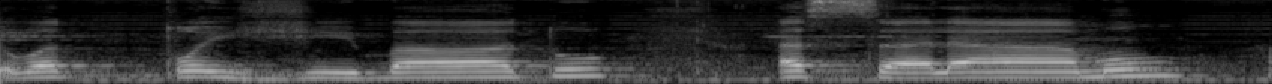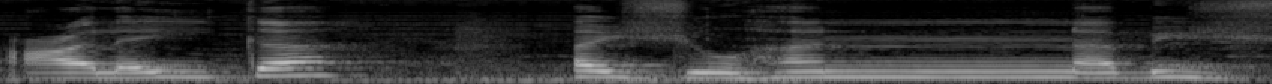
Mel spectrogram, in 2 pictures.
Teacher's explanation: نون پہ غنہ کریں گے، اس کو تھوڑا سا کھینچ کے ناک میں آواز اس کی کھینچیں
